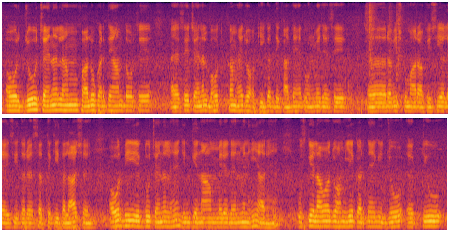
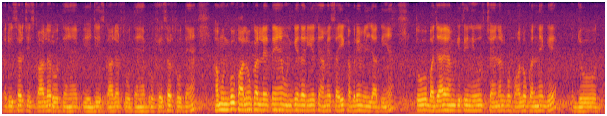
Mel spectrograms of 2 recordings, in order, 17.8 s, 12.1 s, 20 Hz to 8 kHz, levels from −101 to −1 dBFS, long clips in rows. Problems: constant background noise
